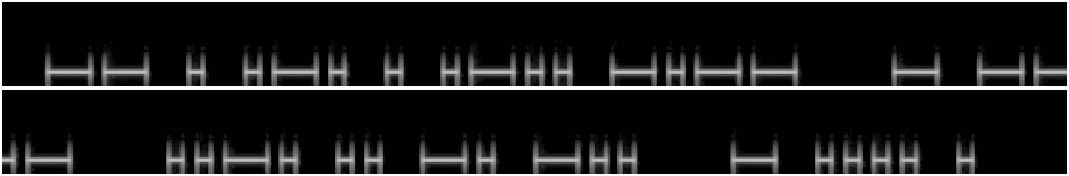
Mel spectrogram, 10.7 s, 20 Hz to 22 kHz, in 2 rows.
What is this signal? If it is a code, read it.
Morse code, heard as a keyed tone, about 17 wpm, 700 Hz. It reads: MERELY TO FIND THE
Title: Sentences from Top 1400 Words 17wpm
